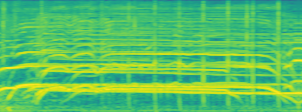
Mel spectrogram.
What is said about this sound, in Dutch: En er staat hier een hele club vrijwilligers allemaal in hesjes. En die zijn allemaal aan het juichen. Kunnen jullie allemaal één keer juichen?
